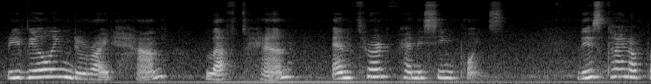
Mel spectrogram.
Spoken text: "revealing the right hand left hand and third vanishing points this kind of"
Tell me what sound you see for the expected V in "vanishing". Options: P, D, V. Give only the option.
P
